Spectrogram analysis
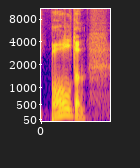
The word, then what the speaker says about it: Boaldyn: The Manx form is Boaldyn, which is pronounced exactly like the Boaldyn Manx version of the name Baldwin.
